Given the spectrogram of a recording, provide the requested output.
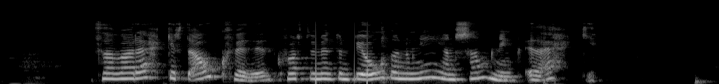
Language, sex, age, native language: Icelandic, female, 50-59, Icelandic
